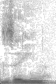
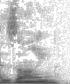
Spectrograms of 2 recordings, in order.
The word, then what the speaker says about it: zine: Yeah, and I had friends that seemed to be unable to pronounce the word zine. It was often pronounced zine. – Really? – Yeah, zine. That's weird, isn't it? Because it's not a magazine.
